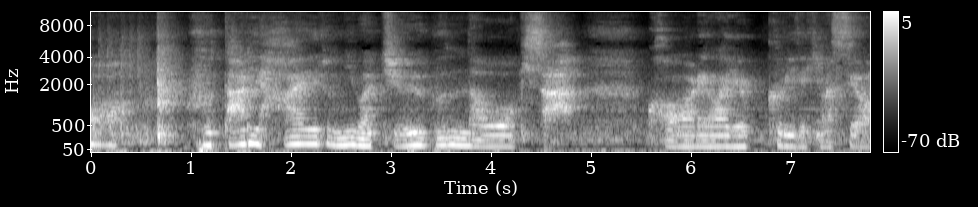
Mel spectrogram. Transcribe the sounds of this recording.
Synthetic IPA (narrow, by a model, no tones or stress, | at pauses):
o | ɸɯ̟t̪ʰaɾʲihaeɾɯ̟ɲ̟iβad͡ʑɨːbɯ̟̃nːaoːkʲi̥sa | kʰoɾe̞βajɯkʰːɯɾʲid̪e̞kʲimasɨjo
